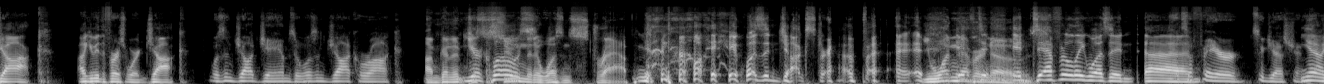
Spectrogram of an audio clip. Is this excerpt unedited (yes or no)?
no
